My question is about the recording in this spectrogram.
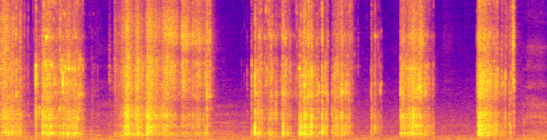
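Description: Loose Mould King plastic building bricks clattering as a hand rummages through a pile of parts to find one piece. The clicks come in rattling runs with a couple of short pauses.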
